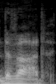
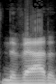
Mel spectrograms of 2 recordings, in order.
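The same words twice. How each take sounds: First: The middle vowel is a long 'ah'. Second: The middle vowel is a short 'a'. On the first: The speaker calls it wrong. "not Nevada. Too. There's no H in there" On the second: The speaker calls it right. "It's Nevada"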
